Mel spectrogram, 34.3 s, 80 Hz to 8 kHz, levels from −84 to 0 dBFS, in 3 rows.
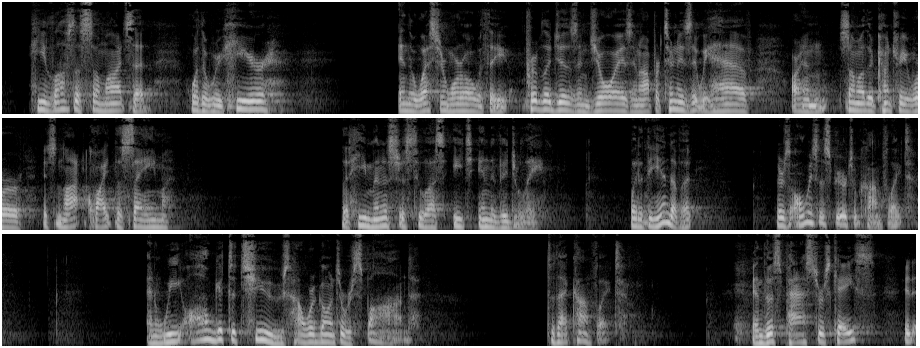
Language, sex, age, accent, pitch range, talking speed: English, male, 60-79, American, 135-170 Hz, 125 wpm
